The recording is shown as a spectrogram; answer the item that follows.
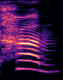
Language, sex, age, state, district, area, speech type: Bengali, female, 30-45, West Bengal, Hooghly, urban, read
